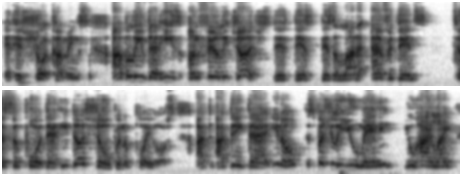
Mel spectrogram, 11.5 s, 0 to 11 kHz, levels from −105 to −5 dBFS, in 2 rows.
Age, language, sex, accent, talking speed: 30-49, English, male, American, 190 wpm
